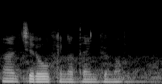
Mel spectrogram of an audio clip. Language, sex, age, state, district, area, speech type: Tamil, male, 18-30, Tamil Nadu, Erode, rural, spontaneous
